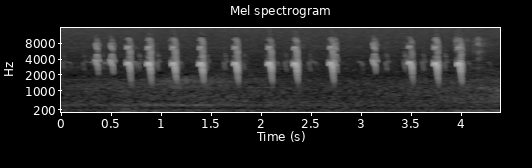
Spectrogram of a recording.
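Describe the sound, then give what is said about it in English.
A caged bird calls with a steady run of about fourteen sharp, bright chirps, evenly spaced and fairly loud, over a faint low hum, with no talking. “The wild bird just went down and is right next to 404's cage.”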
